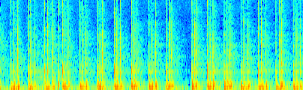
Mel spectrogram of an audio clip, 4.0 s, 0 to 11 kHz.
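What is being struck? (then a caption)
Small cardboard box tapped with fingernails. A small, hollow, printed yellow cardboard box is held flat in one hand and tapped with the long fingernails of the other. About 17 quick, dull taps sound in an uneven rhythm, each a low, hollow thud with a faint nail click and no ring.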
